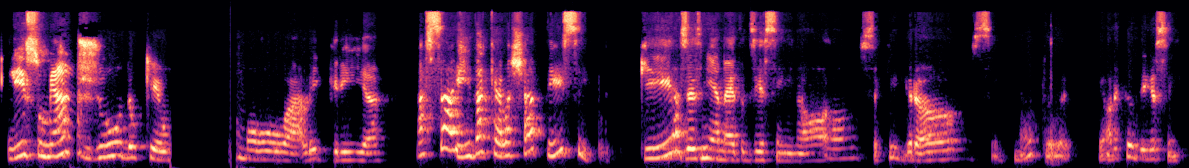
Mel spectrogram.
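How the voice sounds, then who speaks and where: An older woman gives a relaxed, playful talk as a therapist. She keeps tossing in little questions and answers them herself, in a warm, chatty back-and-forth. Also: medium pitch. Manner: lively, playful, full of "né?" and rhetorical "o quê?". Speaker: therapist and guest speaker. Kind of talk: casual explanatory talk to a live online audience.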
